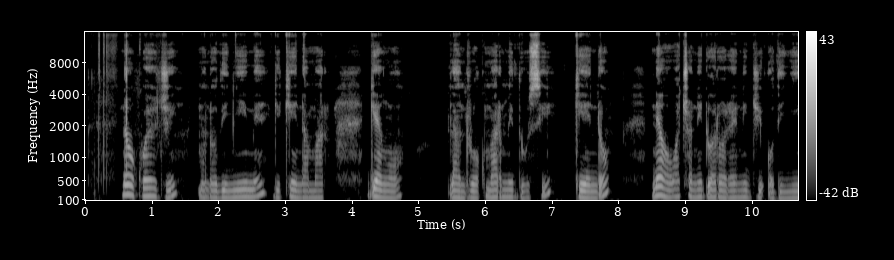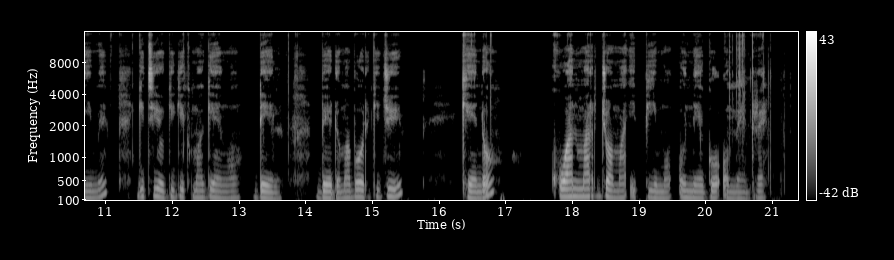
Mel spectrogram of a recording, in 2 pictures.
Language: Luo (Kenya and Tanzania)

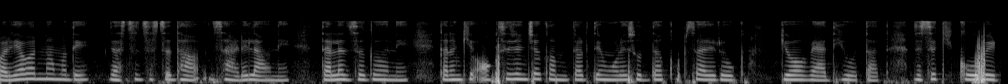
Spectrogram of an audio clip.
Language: Marathi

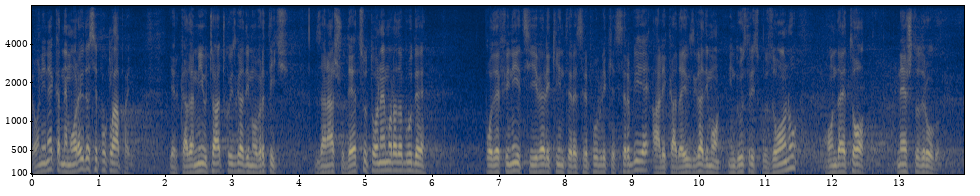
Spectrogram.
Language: Serbian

